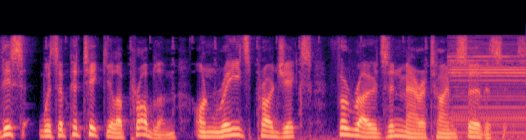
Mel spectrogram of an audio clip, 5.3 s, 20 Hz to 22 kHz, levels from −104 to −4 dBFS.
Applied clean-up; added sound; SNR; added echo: none; Alarm / Clock; 18 dB; none.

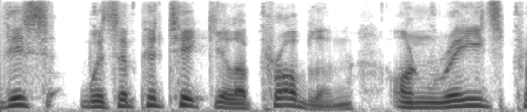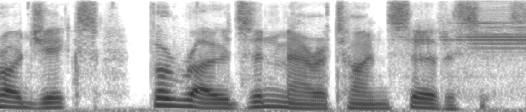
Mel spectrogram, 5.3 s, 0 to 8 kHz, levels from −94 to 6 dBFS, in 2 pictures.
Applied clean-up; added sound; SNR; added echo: neural diffusion model UNIVERSE++.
